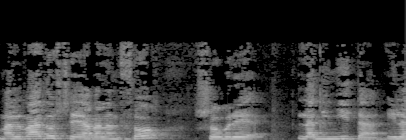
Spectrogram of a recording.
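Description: This recording is plain reading aloud.

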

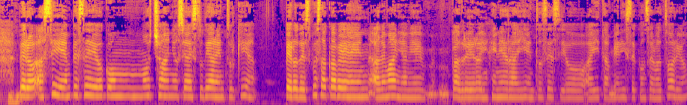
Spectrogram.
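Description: With a fairly high pitch, a woman talks at a moderate pace in a monotone, flat intonation. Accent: slight Turkish. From Turkey. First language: Turkish (speaking Spanish). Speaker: singer, pianist and composer. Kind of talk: casual interview chat.

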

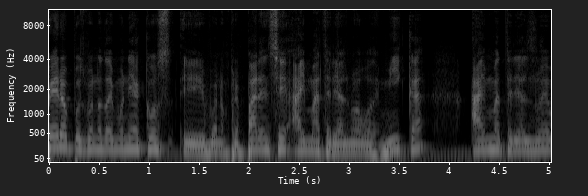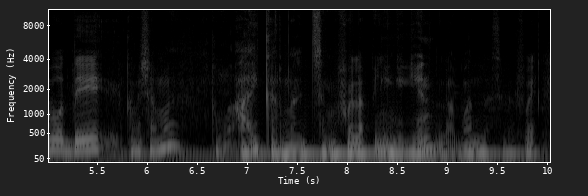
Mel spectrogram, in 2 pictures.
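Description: Lively intonation and a somewhat breathy quality mark this man's voice. He keeps a moderate pace, with audible room echo around him. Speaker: internet radio host. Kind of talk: casual radio chat.

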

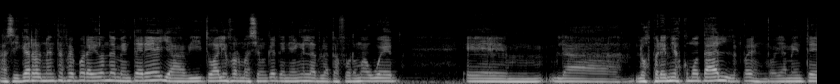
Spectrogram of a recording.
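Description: The voice belongs to a man, fairly high in pitch, somewhat breathy, with a dark, mellow tone. He speaks at a moderate pace with ordinary pitch variation. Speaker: journalism student and writer. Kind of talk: interview.

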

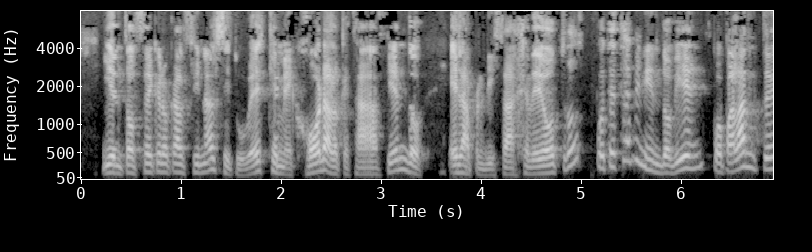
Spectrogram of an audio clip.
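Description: A man with a fairly high, vocal-fried voice speaks at a fairly quick pace with hardly any pauses and very wide pitch swings, in a dry, close sound with no echo over a quiet background. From Cádiz, Andalusia, Spain. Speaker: education speaker and marketing specialist. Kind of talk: interview.

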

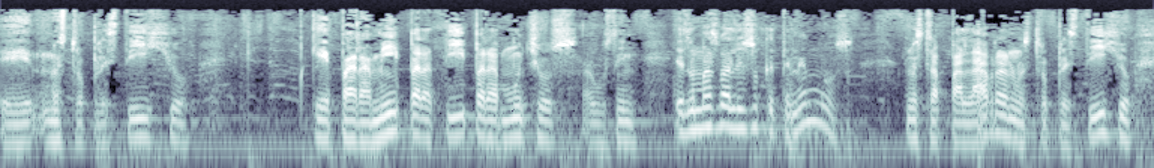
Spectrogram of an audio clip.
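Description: A man at medium pitch and moderate pace, ordinary pitch variation, music in the background. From Pachuca, Hidalgo, Mexico. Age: 50s. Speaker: politician. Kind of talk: interview.

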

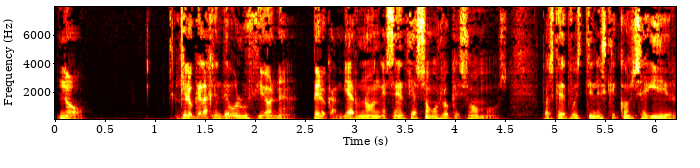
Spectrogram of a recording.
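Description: Against a quiet background, a man with vocal fry talks at a fairly quick pace, medium in pitch and with lively intonation. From Spain, Galicia. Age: 40s. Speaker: musician and comedian. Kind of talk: casual chat.

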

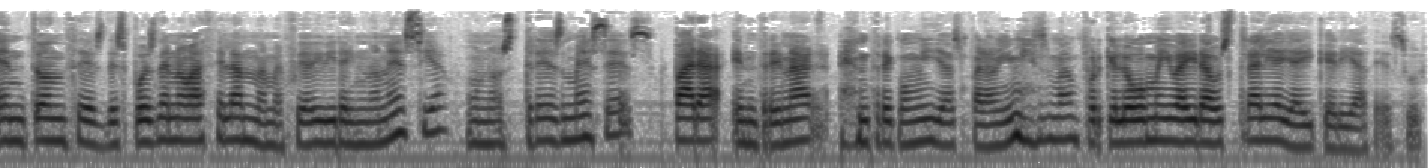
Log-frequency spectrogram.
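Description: A woman talks fairly quickly in an ordinary speaking voice. Her pitch is medium and her intonation fairly even. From Spain, Alicante province. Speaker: traveller, former radio presenter. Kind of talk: interview, casual chat. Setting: in person, same room as host.

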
